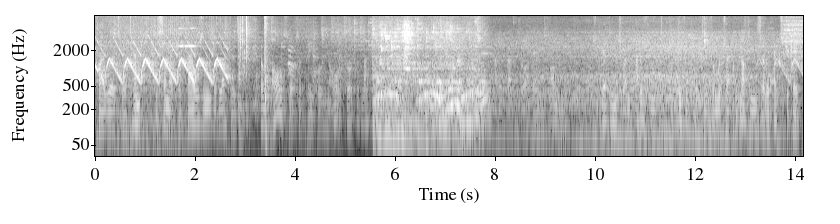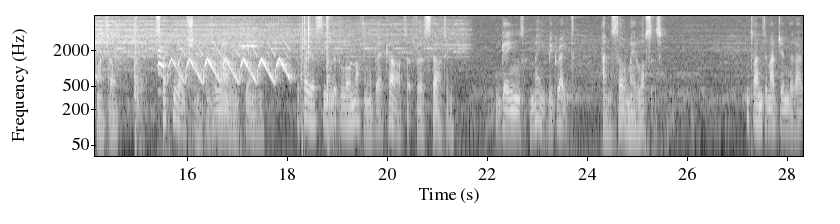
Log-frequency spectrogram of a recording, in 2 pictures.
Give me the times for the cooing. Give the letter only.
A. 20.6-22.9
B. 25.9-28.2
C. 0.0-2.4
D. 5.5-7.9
D.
